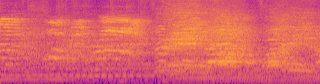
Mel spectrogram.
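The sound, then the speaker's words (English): Thousands of protesters marching in the streets of Melbourne shout and chant together, including the chant 'Zan, Zindagi, Azadi' (Woman, Life, Freedom): a dense roar of overlapping cries that swells louder halfway through, with a steady low hum beneath. “Thousands of protesters are marching in the streets of Melbourne.”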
